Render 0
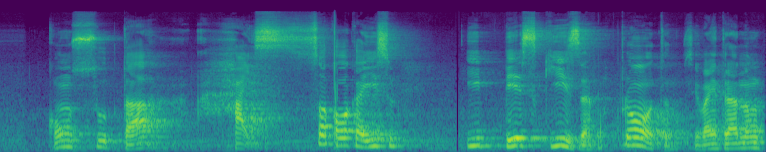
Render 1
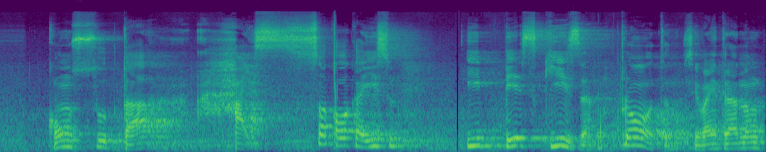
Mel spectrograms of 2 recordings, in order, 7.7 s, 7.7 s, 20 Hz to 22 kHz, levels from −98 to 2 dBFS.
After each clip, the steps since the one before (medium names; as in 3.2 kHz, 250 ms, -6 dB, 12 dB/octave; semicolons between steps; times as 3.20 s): compression 6:1, threshold -23 dBFS, peak gain reduction 13.5 dB; trim +4 dB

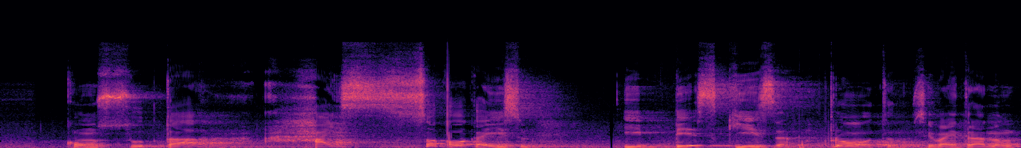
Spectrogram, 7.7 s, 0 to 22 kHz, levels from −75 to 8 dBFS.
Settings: bass shelf 130 Hz +5 dB; trim +2 dB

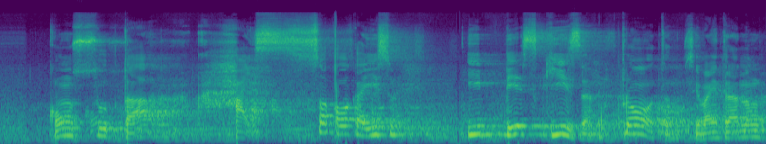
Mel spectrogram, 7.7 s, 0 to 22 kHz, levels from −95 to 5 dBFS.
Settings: tape echo 355 ms, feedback 46%, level -12 dB, low-pass 2.3 kHz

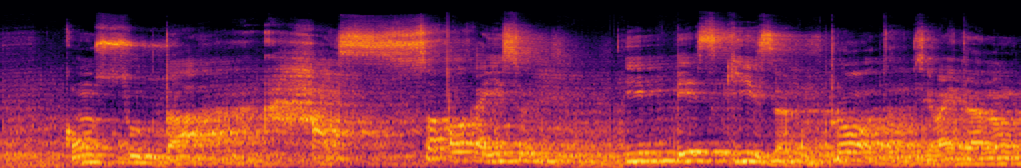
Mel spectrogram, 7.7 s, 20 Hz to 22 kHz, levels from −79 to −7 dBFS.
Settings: simulated room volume 3200 m³, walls furnished, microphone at 2.6 m; vibrato 0.62 Hz 82 cents; level flattener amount 50%; trim -1 dB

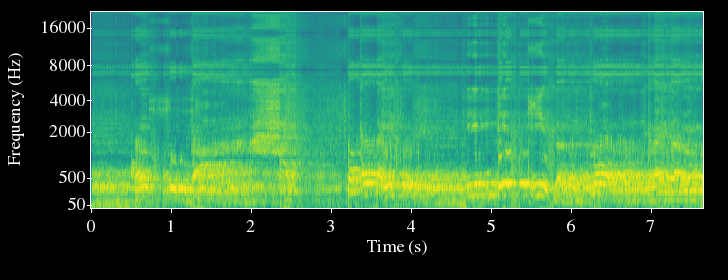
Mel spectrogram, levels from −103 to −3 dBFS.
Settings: static phaser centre 410 Hz, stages 4; sine folder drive 11 dB, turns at -3 dBFS; careless resampling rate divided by 6×, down filtered, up hold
